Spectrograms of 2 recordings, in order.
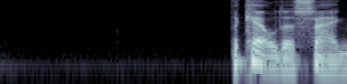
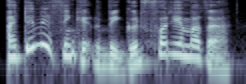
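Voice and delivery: quick, higher Scots daughter, worried; Fionn worried; 12 semitones higher, faster than usual. A narrator's reading. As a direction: hurry to stop her mother. Fionn cautions mother.

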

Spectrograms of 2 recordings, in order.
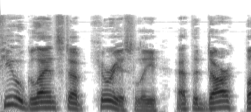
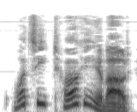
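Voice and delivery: high, uneasy asking; mildly anxious, raised pitch; nervous question; 7 semitones higher than usual. A narrator's reading. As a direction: ask with a touch of worry. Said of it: "Margaret asked nervously".

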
